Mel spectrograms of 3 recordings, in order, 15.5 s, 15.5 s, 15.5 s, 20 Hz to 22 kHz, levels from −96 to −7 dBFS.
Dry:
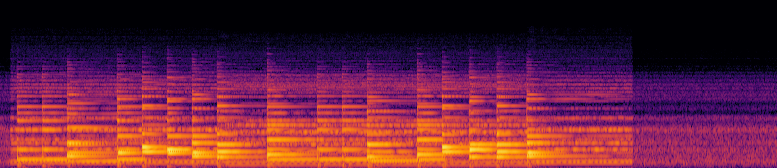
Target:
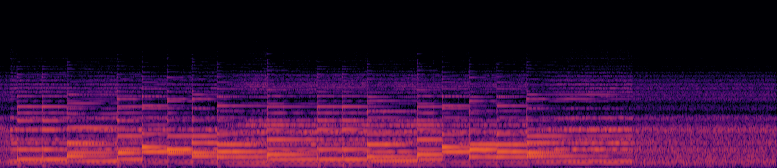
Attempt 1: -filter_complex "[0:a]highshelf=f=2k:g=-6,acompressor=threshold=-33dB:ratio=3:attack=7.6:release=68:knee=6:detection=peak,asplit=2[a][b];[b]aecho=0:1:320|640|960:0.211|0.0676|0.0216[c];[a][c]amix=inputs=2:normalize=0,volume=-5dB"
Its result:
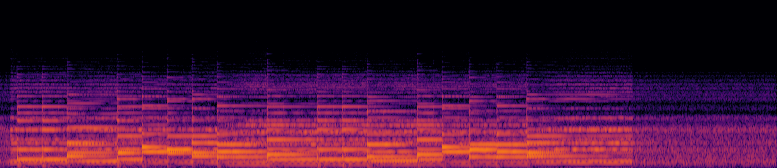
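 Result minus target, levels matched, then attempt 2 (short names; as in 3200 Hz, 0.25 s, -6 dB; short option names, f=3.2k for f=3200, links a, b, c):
compressor: peak gain reduction -6 dB; 4000 Hz band -5.0 dB
-filter_complex "[0:a]acompressor=threshold=-41.5dB:ratio=3:attack=7.6:release=68:knee=6:detection=peak,asplit=2[a][b];[b]aecho=0:1:320|640|960:0.211|0.0676|0.0216[c];[a][c]amix=inputs=2:normalize=0,volume=-5dB"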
